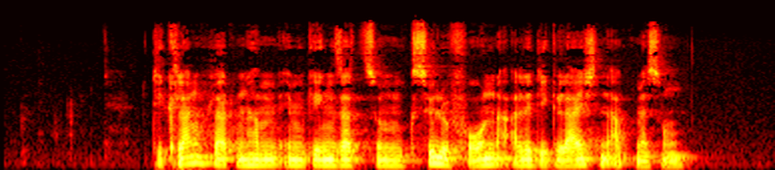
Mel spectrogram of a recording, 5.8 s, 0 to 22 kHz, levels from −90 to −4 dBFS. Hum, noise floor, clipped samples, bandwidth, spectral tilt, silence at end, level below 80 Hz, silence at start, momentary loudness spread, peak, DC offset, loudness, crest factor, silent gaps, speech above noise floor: none; -65 dBFS; under 0.1%; 14 kHz; -6 dB/octave; 0.65 s; -46 dBFS; 1.15 s; 6 LU; -4 dBFS; under 0.1%; -21 LUFS; 18 dB; none; 45 dB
